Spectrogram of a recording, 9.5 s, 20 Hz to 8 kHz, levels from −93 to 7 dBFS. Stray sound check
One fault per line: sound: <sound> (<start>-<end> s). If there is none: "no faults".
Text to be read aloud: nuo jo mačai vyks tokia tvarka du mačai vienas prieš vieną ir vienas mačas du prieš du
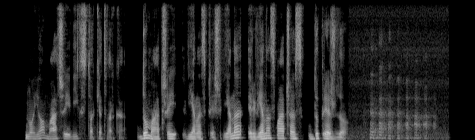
sound: laugh (7.3-8.8 s)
